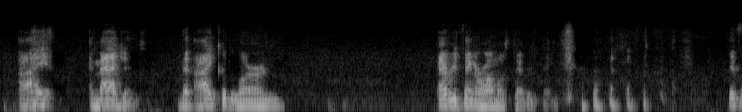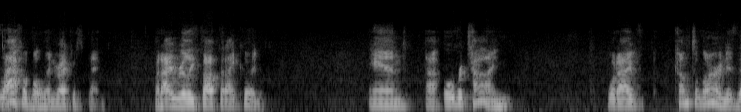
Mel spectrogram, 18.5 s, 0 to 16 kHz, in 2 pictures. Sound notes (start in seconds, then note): 7.0 laughing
